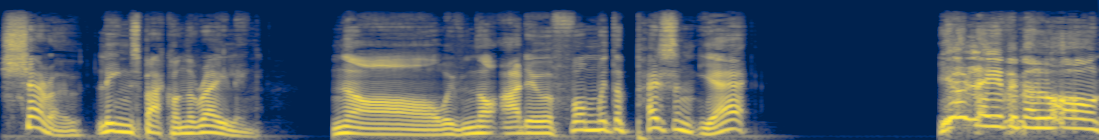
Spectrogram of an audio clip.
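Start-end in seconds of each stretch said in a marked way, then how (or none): 7.0-8.2 shrill voice. Gladys protesting at the boys, shrill. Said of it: "says Gladys shrilly".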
